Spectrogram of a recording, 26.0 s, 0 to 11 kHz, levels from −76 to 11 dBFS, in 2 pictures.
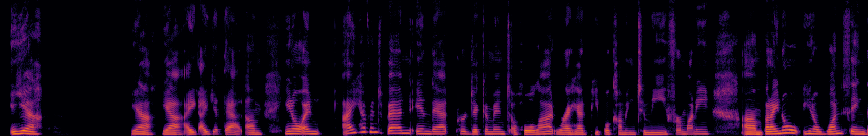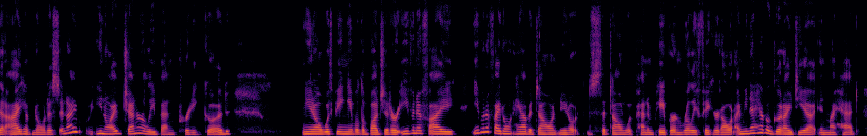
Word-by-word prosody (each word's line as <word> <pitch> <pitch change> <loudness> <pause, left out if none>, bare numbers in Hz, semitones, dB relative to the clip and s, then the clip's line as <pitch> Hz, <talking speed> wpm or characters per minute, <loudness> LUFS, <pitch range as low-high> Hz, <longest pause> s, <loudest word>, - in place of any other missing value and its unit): Yeah. 195 -1 +5 1.3
Yeah, 175 -4 +2
yeah, 165 -3 +2
I 170 0 +2
I 170 - +1
get 180 0 -8
that, 150 -1 -1
um, 160 0 -2 0.3
you 195 - 0
know, 205 -1 +3
and 195 0 +1 0.3
I 245 +5 +1
haven't 335 -4 -2
been 235 +1 +1
in 205 -2 -3
that 190 0 -2
predicament 185 0 -3
a - - -2
whole 155 -2 +2
lot 190 +3 0
where 165 -2 +1
I 160 - +2
had 160 -1 -1
people 160 0 -5
coming 155 -1 -5
to 150 - -4
me 150 +2 -2
for 165 -1 -7
money. 180 +2 -6 0.5
Um, 170 -1 +5
but 190 +4 +5
I 195 +2 +6
know 255 +2 +3
you 195 +4 +1
know, 190 -2 +1
one 185 +5 +1
thing 185 -5 0
that 160 -2 +1
I 170 +1 +3
have 175 -2 -2
noticed 150 +1 -3
and 230 - -1
I 335 +7 +4 0.2
you 200 +4 0
know, 185 - -1
I've 210 +4 +1
generally 195 -3 -1
been 155 -1 -5
pretty 150 -3 -5
good 165 +5 +1 1.0
you 185 +1 +3
know, 180 -1 +4
with 180 +1 +3
being 180 -1 +2
able 175 0 +1
to 170 - +2
budget 165 +1 +2
or 165 - +6
even 210 +4 0
if 230 -2 -3
I 185 -1 +4 0.3
even 300 +8 0
if 350 -1 -1
I 225 - +5
don't 200 -2 -1
have 185 0 0
it 165 -2 +1
down, 160 -1 0
you 160 - 0
know, 150 - -1 0.2
sit 165 +1 -2
down 155 -2 -1
with 150 - -4
pen 150 0 -3
and 150 0 -3
paper 160 -1 +2
and 145 0 -2
really 150 -1 +2
figure 155 +1 -1
it 150 - -1
out, 145 +1 +2
I - - +1
mean, 195 +3 +2
I - - +2
have 275 +2 0
a 240 - +4
good 180 -3 +3
idea 155 -2 +2
in 150 0 -4
my 145 0 -2
head 140 -2 -4
175 Hz, 210 wpm, -24 LUFS, 160-195 Hz, 1.3 s, I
